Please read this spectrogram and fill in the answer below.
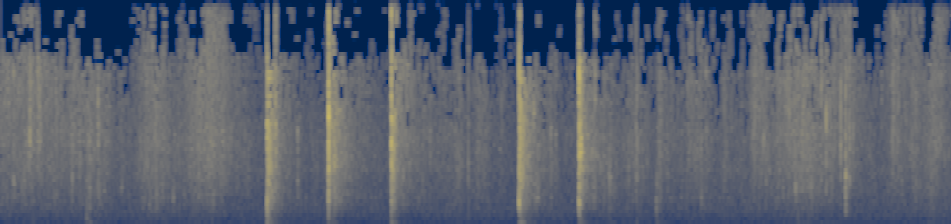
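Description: Dry dead wood snapping as branches are broken off a tree: five sharp cracks, three in quick succession, then a short pause and two more.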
